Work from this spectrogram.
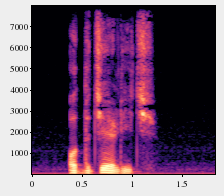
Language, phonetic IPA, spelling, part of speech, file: Polish, [ɔdʲˈd͡ʑɛlʲit͡ɕ], oddzielić, verb, Pl-oddzielić.ogg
